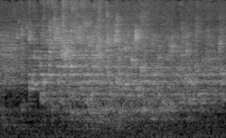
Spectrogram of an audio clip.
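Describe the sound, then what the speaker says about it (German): Water poured out of a container holding a plant cutting, a steady soft trickling and splashing that runs alone for a couple of seconds at close range. "Und das Wasser gieße ich jetzt erstmal raus."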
